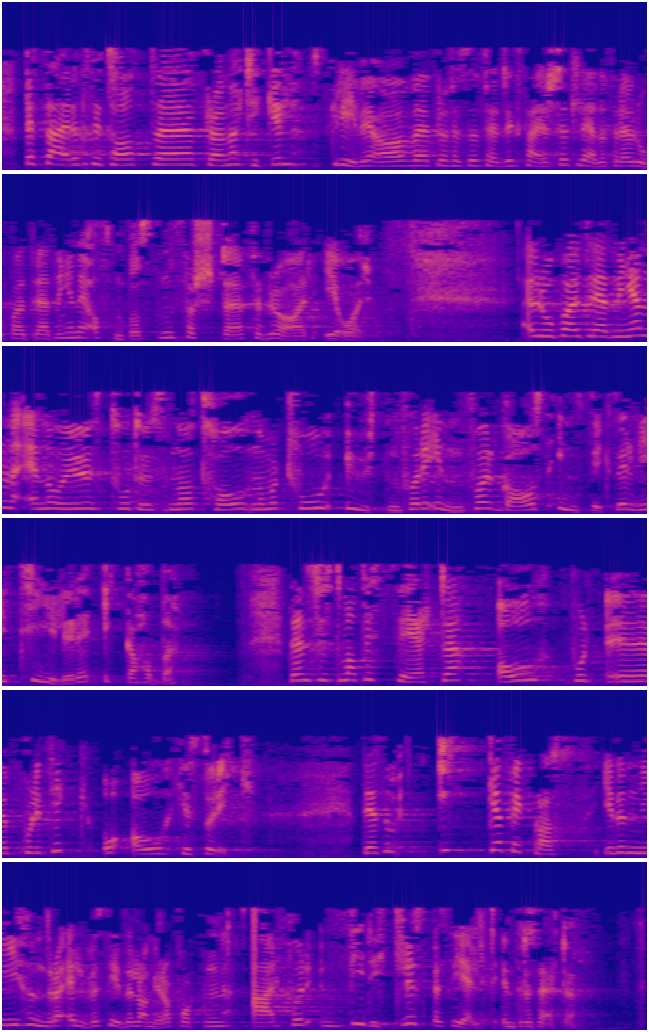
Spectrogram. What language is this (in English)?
Norwegian Bokmål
